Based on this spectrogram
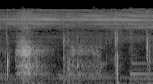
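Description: Footsteps of a hiker climbing Monte Maior, a high mountain behind the village of Benavís, come as a few soft, irregular steps, faint against a steady background hiss.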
